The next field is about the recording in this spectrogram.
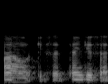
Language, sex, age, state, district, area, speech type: Tamil, male, 18-30, Tamil Nadu, Tiruchirappalli, urban, conversation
